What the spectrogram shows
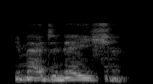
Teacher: the TI in imagination is pronounced like SH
